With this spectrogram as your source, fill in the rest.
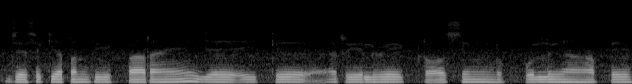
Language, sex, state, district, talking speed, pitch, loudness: Hindi, male, Uttar Pradesh, Gorakhpur, 140 wpm, 115 Hz, -28 LUFS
